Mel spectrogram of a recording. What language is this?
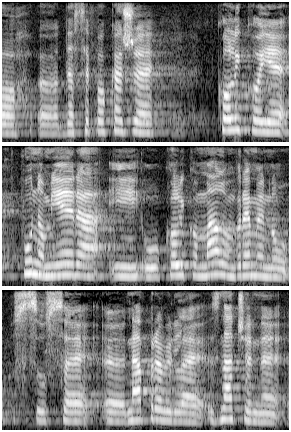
Croatian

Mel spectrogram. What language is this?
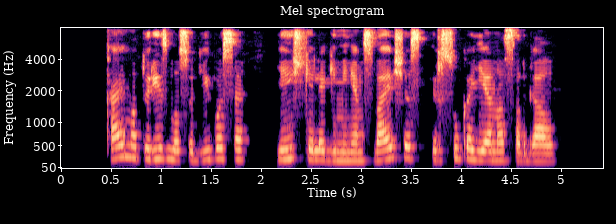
Lithuanian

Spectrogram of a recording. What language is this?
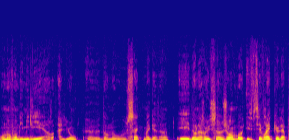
French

